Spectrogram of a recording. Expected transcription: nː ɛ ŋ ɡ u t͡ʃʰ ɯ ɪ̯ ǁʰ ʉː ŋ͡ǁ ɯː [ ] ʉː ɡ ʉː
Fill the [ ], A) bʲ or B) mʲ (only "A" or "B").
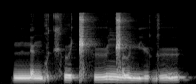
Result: B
